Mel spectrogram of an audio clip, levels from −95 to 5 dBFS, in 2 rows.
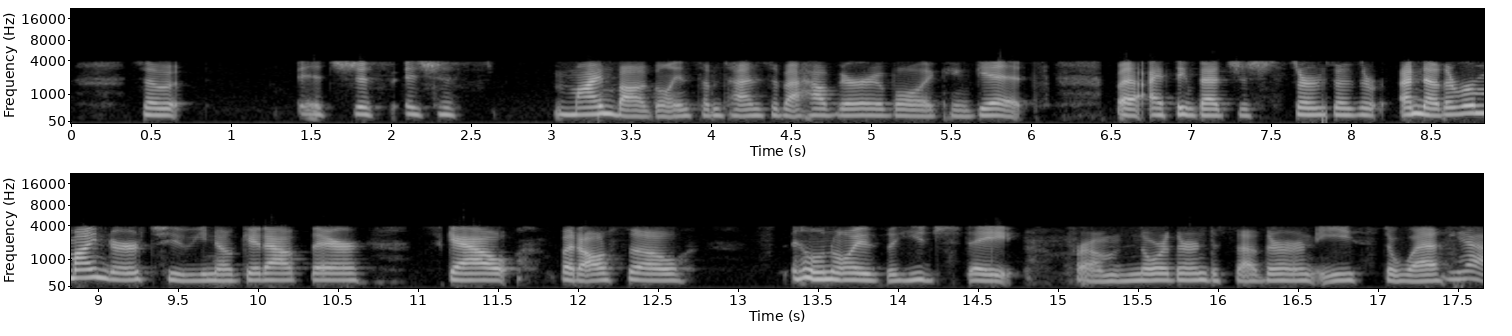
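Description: At 7.82–7.84 s and again at 14.58–14.60 s, packet loss with pitch repetition fills a 20 ms gap, which points to a single lost packet each time. The receiver loops the last pitch period, producing a brief buzzy hold rather than the silent hole or click of a plain dropout, within the narrow G.711 telephone band.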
